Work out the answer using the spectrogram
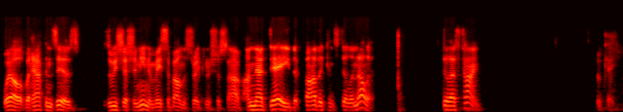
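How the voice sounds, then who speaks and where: A man's voice: medium pitch, no echo. A man casually leading a Talmud study session, reading phrases and explaining them. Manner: explains a text, reads Hebrew phrases and translates. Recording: dull dry lo-fi sound.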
